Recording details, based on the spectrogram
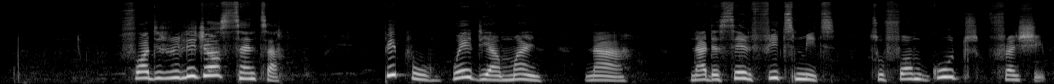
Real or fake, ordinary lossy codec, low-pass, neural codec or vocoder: real; none; none; none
